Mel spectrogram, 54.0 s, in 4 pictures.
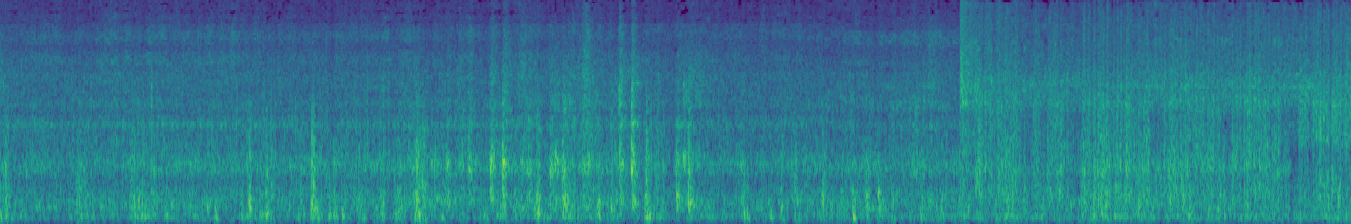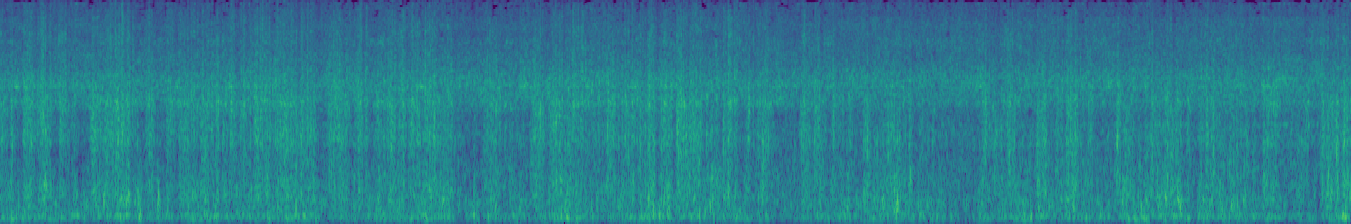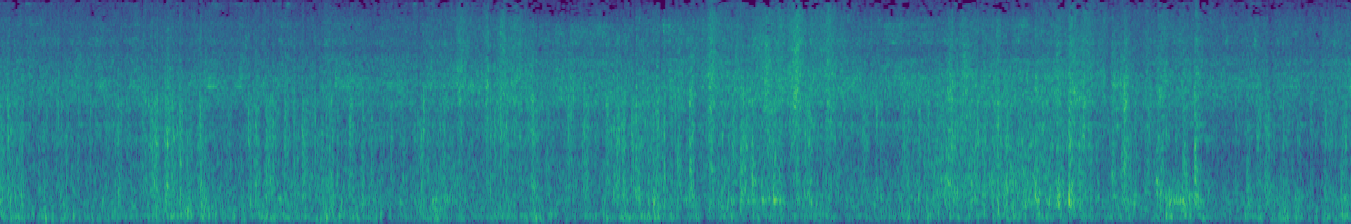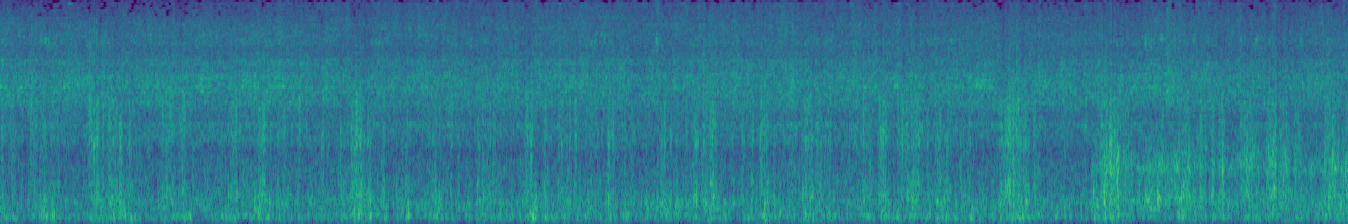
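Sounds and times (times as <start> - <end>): train wheels rattling on rails: 0.0 - 54.0.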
